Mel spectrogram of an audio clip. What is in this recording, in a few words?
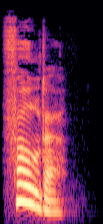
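"folder", British English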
